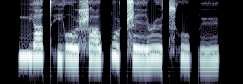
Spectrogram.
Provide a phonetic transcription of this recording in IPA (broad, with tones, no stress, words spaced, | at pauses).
mjä˦ t̪ʰjo˨˩ʊ̯ʂɑ˨˦ʊ̯pu˥˨ʈ͡ʂe˨˩ɪ̯ ɻɻ̩˥˨t͡sʰu˥˨py˨˦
